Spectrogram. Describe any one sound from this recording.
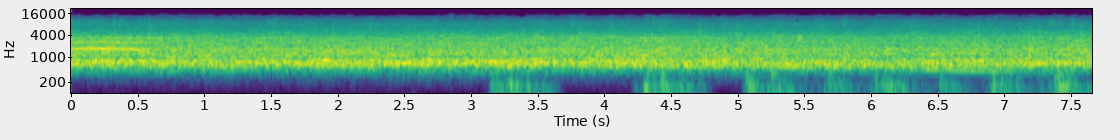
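A large arena crowd roars and cheers steadily.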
